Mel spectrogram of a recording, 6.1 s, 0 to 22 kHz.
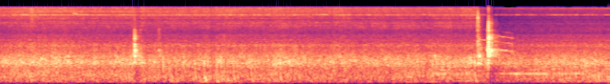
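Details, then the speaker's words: Sony Vaio P11Z netbook, power supply shows output: on power-up, soft hiss with two sharp hard-drive clicks as the drive tries to wake, screen flickers once, then it shuts off and the power LED goes out. "Bildschirm flackert einmal kurz und dann ist Schluss dann geht er aus und auch die Power LED geht dann wieder aus das heißt da ist irgendetwas schief gelaufen"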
